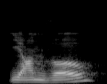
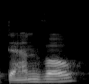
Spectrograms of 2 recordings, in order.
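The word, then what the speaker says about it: Danh Võ: The third chapter of the performance, I tell a story about the artist Jan Vo, sometimes mispronounced as Dan Vo.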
